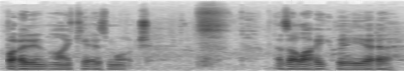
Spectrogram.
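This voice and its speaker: A middle-aged man chatting casually and reminiscing in a halting, thinking-aloud way, in short rambling phrases. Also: deep voice, flat delivery, dark tone, slight background noise. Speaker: video creator and host. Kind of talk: casual reminiscing monologue about retro games. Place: outdoors while walking.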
